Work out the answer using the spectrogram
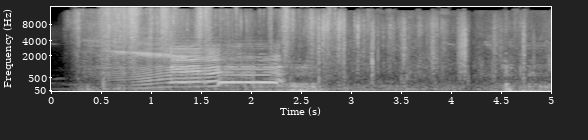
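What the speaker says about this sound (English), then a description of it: "it is grappling with the incessant invasion of the compound by cattle" Cattle invading a school compound in Wenchi let out a loud, drawn-out moo close by, followed by scattered shuffling and hoof noises on the grounds.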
